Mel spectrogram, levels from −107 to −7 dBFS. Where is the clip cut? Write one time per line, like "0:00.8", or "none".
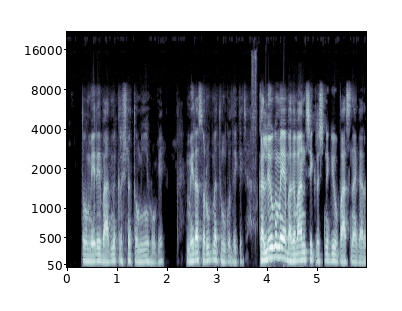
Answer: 0:03.7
